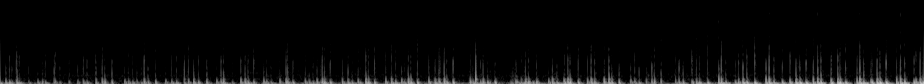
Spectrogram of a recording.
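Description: A large, round, flat cork board, solid and thin, is held in both hands while fingertips and nails tap and scratch across its surface. The result is a fast, uneven stream of dull, muffled thuds, deep and boomy with almost no brightness, each dying away almost instantly and growing somewhat louder toward the end.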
